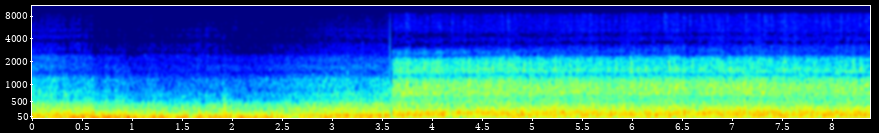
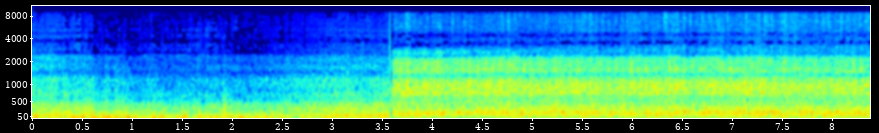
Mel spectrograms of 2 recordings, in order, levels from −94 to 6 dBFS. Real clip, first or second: second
